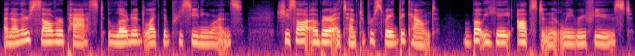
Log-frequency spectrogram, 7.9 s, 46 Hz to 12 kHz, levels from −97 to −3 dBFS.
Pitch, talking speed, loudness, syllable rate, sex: 180 Hz, 150 wpm, -18 LUFS, 5.2 syllables/s, female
